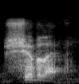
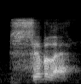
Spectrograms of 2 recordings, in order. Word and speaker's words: Shibboleth: They said, "All right, say Shibboleth." If he said, "Sibboleth." Because he could not pronounce the word correctly, they seized him and killed him at the fords of the Jordan.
